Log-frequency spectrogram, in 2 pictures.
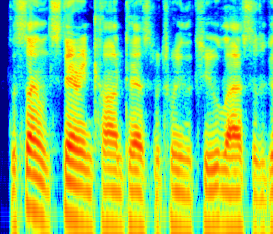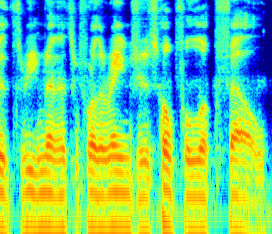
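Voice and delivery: usual speaking voice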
